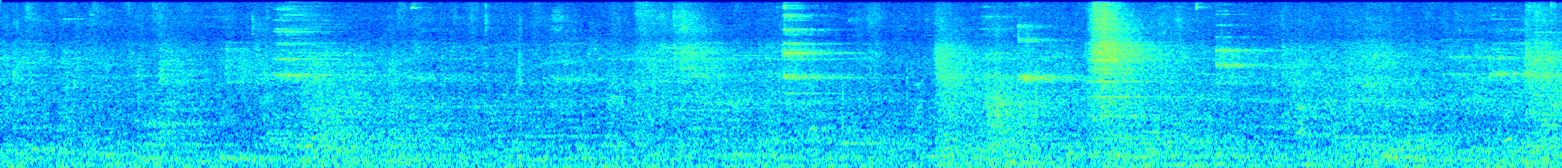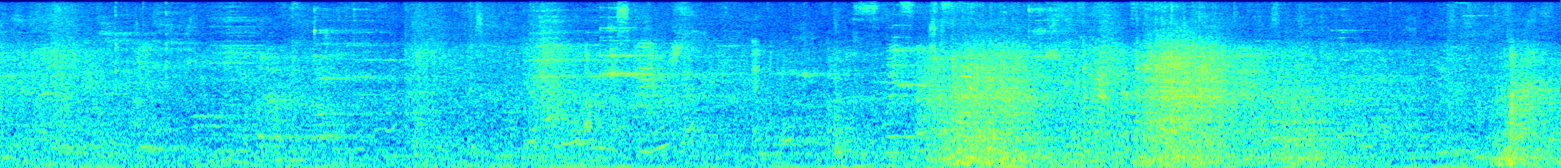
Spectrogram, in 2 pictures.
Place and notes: karlsruhe, zkm, foyer
atmosphere recording of the foyer of the zkm (center for art and media technology)in karlsruhe - an info center and open space cafe area with accompanied book shop
soundmap d - topographic field recordings und social ambiences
